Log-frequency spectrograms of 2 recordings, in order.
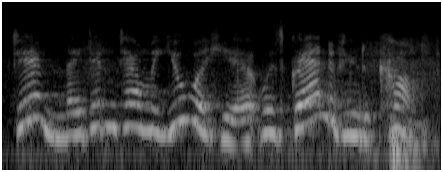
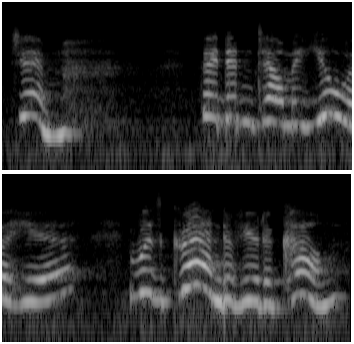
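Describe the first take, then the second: First: It is said flatly, without feeling. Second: It is said warmly, with strong feeling.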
